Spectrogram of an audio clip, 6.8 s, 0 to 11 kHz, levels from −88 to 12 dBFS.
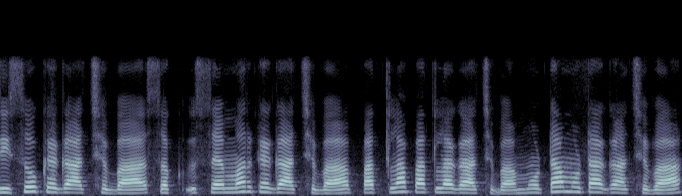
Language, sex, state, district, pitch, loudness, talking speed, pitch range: Bhojpuri, female, Bihar, Muzaffarpur, 220 Hz, -16 LUFS, 130 wpm, 200-245 Hz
